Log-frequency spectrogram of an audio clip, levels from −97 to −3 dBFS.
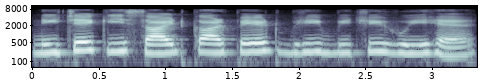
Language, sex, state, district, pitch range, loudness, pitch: Hindi, female, Bihar, Patna, 215-240 Hz, -16 LUFS, 225 Hz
